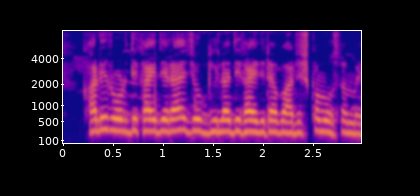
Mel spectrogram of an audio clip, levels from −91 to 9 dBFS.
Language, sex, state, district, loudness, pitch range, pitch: Hindi, female, Bihar, Jamui, -21 LUFS, 265-285 Hz, 275 Hz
